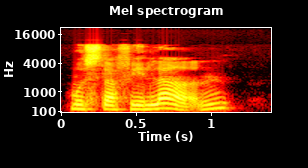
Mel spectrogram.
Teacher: long, long, short, long, with an overlong final syllable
